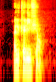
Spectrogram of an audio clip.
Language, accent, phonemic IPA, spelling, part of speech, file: French, France, /al.ka.li.fjɑ̃/, alcalifiant, verb / adjective, LL-Q150 (fra)-alcalifiant.wav
- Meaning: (verb) present participle of alcalifier; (adjective) alkalifying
